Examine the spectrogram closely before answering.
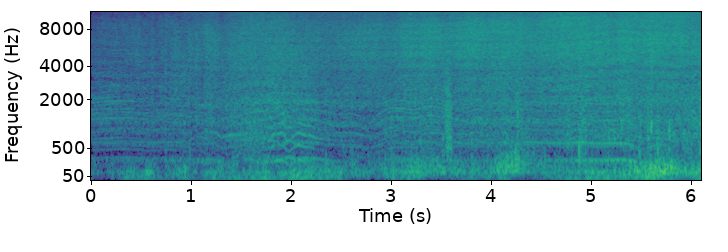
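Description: Quadcopter drone buzzing overhead, its motor whine wavering up and down in pitch. From about halfway through it is joined by a growing hiss of skis sliding over soft summer snow as the skier glides close.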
